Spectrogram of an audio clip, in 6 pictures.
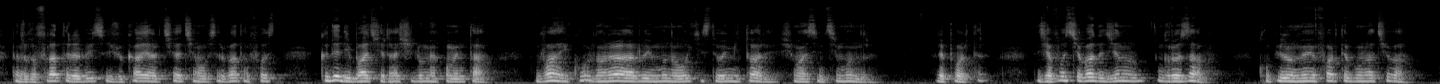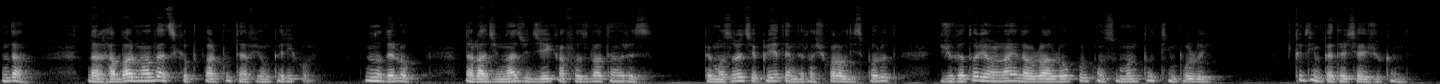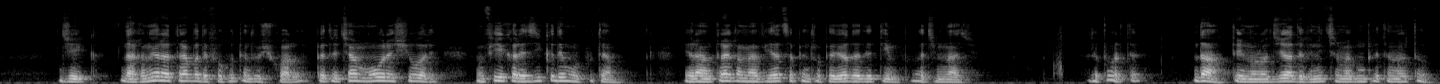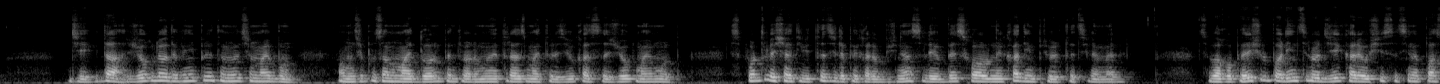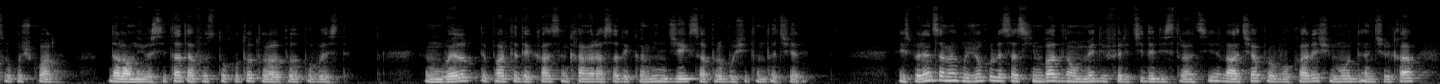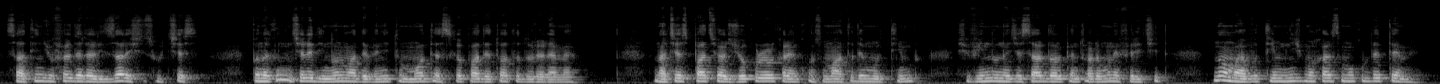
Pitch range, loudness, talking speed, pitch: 125-150 Hz, -23 LUFS, 200 wpm, 135 Hz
